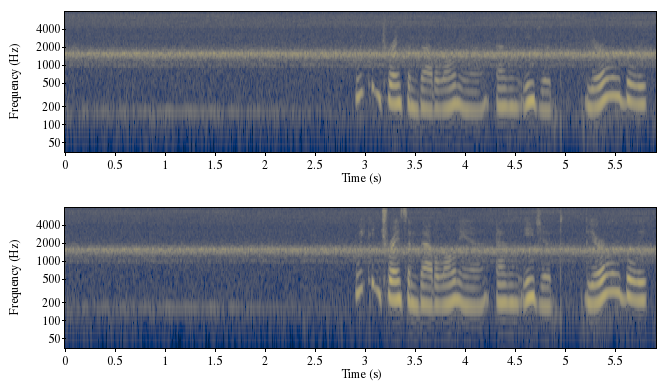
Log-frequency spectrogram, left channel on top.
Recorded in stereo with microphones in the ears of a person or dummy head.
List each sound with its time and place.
0.0 s an insect: 10° left (ahead or behind)
2.9 s a woman speaking: 75° right (ahead or behind)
